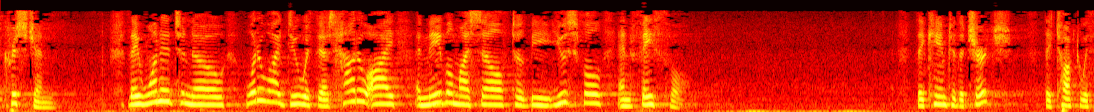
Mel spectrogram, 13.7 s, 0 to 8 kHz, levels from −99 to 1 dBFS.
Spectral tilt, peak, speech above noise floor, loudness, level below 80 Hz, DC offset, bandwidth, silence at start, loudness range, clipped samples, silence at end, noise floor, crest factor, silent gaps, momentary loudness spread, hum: -6.5 dB/octave; -4 dBFS; 27 dB; -20 LUFS; -46 dBFS; under 0.1%; 6.2 kHz; 0 s; 8 LU; under 0.1%; 0 s; -46 dBFS; 16 dB; none; 13 LU; none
